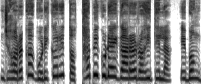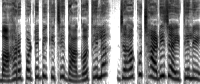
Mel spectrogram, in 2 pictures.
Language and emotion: Odia, fearful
